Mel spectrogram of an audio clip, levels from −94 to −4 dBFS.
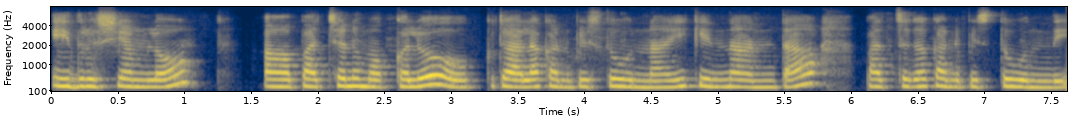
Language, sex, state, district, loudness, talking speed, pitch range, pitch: Telugu, female, Andhra Pradesh, Krishna, -16 LUFS, 95 wpm, 240-260 Hz, 250 Hz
